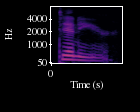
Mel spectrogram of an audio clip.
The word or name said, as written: denier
